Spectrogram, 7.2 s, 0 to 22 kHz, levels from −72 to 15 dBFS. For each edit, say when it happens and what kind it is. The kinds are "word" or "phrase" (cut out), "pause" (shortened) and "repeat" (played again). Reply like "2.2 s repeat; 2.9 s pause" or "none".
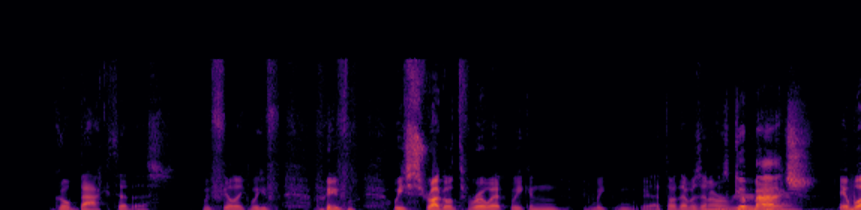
none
